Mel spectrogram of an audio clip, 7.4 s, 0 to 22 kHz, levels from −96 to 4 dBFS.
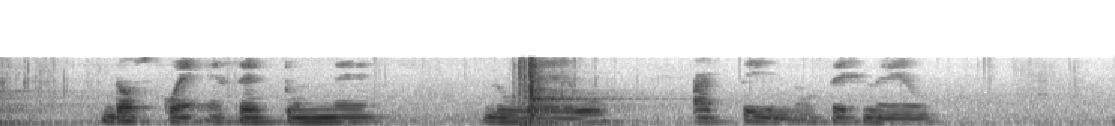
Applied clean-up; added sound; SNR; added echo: none; Thump, thud / Bicycle; 7 dB; none.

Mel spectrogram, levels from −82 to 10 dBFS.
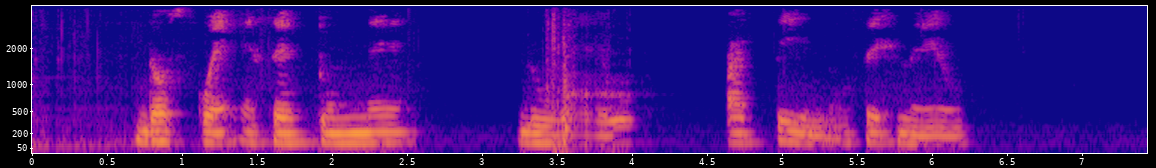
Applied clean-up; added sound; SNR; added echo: neural mask model RNNoise.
